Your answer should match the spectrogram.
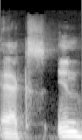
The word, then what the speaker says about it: xi: Xi is a double consonant equivalent to X, that is a K and S sound, and pronounced like the X in box. Please repeat, Xi, X.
